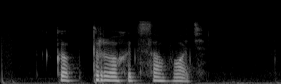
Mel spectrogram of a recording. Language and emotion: Russian, angry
